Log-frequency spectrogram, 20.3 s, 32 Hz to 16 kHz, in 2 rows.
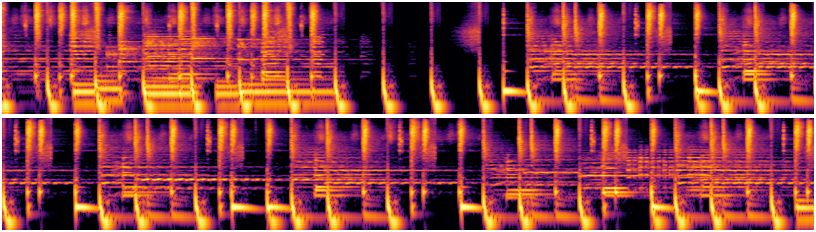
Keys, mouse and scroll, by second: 6.6-7.0 typing, 8.4-9.2 typing, 11.3 double click, 16.7 double click, 19.0 right click.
